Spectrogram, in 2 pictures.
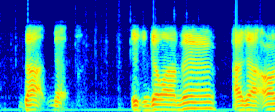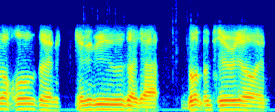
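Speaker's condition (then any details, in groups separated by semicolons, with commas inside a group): Muscular dystrophy; congenital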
